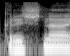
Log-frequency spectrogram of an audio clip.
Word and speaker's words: Krishna: The word Krishna is explained in the scriptures as Krishir Bhuvachako Shabdo Nascha Nipritti Vachakam Tayoraikyam Parabrahma Krishna Ityavidhiyate. So the word Krishna has two syllables, Krish and Na.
